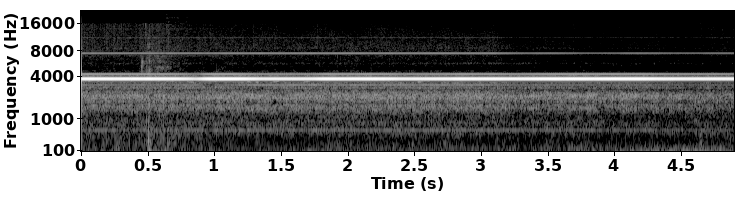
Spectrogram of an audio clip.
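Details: Radio receiver around 4:30 a.m.: steady high pure tone near 4 kHz over quiet hiss, heard on lower sideband, disappears on upper sideband, AM and FM; direction and source unknown – interference tone.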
